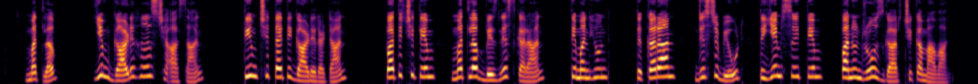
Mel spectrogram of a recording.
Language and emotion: Kashmiri, neutral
